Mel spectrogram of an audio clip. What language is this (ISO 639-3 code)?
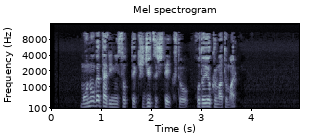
jpn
